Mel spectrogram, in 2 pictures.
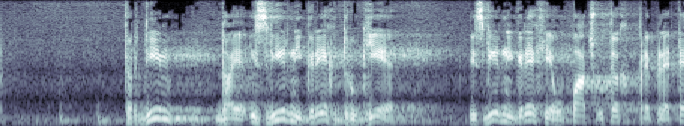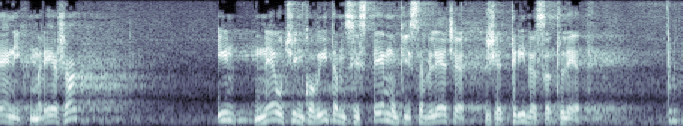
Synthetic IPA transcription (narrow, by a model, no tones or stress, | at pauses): t̪əɾd̪imd̪ajɛʔizʋiːɾniɡɾeːɣd̪ɾuɡjeː | izʋiːɾniɡɾeːxjɛupat͡ʃut̪əxpɾɛplɛt̪ɛːnixmɾeːʒax | inːɛut͡ʃiŋkɔʋiːt̪əmsist̪eːmukisɛʋleːt͡ʃɛʒɛt̪ɾiːd̪ɛsət̪leːt̪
